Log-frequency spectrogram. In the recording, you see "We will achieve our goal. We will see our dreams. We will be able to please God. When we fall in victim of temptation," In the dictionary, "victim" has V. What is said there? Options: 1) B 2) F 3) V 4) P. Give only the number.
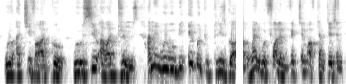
3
